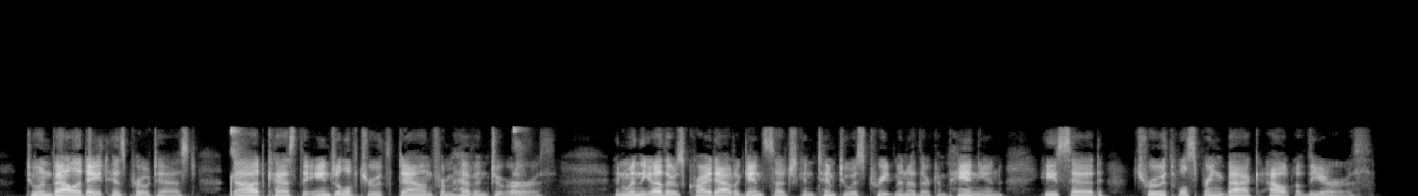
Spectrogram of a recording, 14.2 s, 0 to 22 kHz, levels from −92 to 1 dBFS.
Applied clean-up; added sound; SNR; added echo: neural mask model Resemble Enhance denoiser.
